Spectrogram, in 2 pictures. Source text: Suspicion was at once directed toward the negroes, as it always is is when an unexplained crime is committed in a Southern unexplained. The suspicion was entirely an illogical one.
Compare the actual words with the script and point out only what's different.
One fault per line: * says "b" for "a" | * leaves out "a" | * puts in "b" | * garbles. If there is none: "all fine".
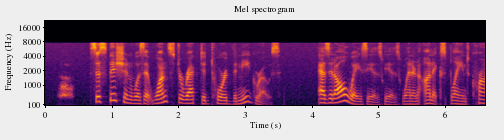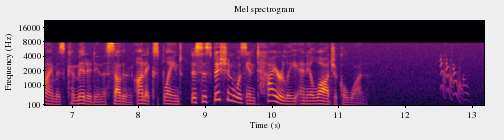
all fine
